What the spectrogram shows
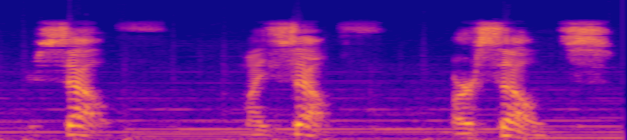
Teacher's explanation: intensive reflexive pronouns receive stronger stress on the second syllable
